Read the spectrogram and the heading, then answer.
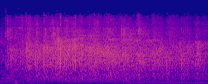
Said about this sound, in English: I thought you would clap.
